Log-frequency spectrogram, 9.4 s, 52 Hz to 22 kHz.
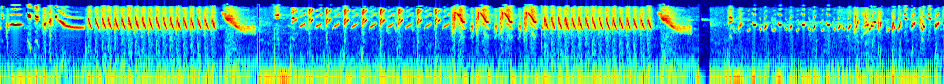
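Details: Constantine goldfinch, a pure-bred Algerian type, in 2021: long rapid buzzy trills alternating with sweeping whistled notes and twittering chirps, one sustained rattle near the start and another midway, with a brief gap before the singing resumes.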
